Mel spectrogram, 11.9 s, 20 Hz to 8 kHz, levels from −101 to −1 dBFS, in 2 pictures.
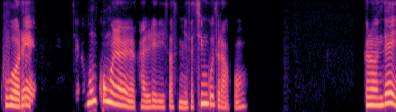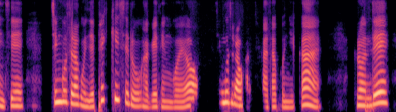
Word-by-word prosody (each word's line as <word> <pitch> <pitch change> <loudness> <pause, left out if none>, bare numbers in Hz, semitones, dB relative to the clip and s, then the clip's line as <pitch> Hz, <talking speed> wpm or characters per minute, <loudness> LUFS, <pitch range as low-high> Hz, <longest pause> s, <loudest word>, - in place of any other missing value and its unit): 9월에 205 -2 +2 0.7
제가 - - -27
홍콩을 270 - +3
갈 160 -1 -5
일이 160 -2 -4
있었습니다, 155 -1 -7
친구들하고. 180 - -2 1.7
그런데 215 +5 +4
이제 190 -1 -2 0.4
친구들하고 280 -8 +3
이제 170 -1 -1
패키지로 325 - 0
가게 170 -1 -3
된 160 -3 -7
거예요. 160 +6 0 0.3
친구들하고 275 -8 +2
같이 - - -19
가다 165 +1 -5
보니까. 165 +5 -1 0.5
그런데 215 +7 +4
200 Hz, 290 characters per minute, -21 LUFS, 165-255 Hz, 1.7 s, 그런데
